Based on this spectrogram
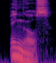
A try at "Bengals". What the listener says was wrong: It's a long E. It's wrong. Bengals. The Bengals. The Bengals.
